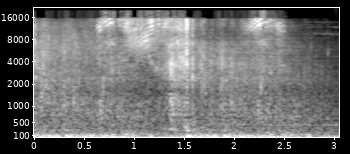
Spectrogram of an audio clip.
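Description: A Bombarda blast spell in Hogwarts Legacy erupts as a deep, rumbling boom with a sharp burst near the middle, set against dense, continuous low-end game rumble throughout.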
